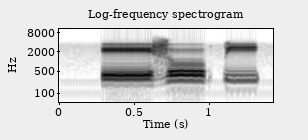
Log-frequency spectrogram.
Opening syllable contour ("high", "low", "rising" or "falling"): low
